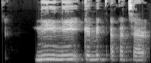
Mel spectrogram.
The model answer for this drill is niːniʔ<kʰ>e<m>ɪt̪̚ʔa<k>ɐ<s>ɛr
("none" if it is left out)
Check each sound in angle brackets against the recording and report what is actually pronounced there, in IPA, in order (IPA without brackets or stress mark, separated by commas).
k, m, k, t͡s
